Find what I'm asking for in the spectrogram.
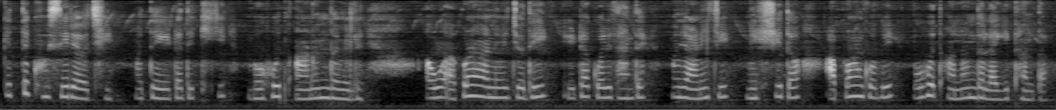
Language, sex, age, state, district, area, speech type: Odia, female, 18-30, Odisha, Malkangiri, urban, spontaneous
